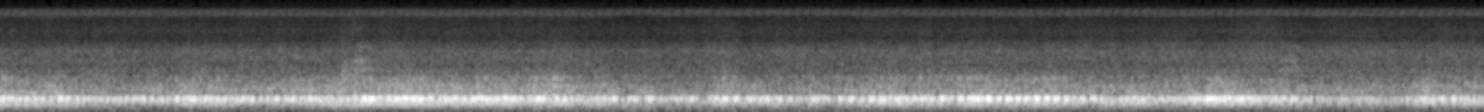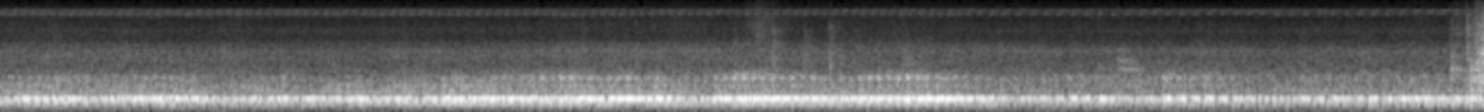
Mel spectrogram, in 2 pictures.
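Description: A potter's wheel hums steadily as it spins.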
